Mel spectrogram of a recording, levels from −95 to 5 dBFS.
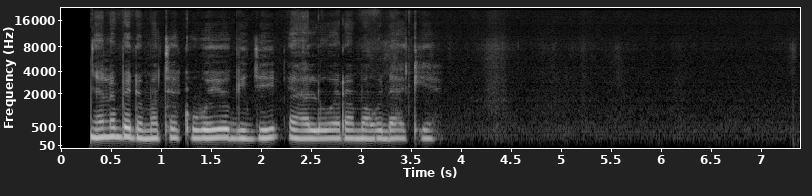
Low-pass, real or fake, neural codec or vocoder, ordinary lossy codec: none; fake; vocoder, 44.1 kHz, 128 mel bands, Pupu-Vocoder; none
